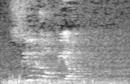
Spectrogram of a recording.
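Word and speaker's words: pseudopodia: करता है these are called सडोपिया ठीक है? पी साइलेंट है।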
